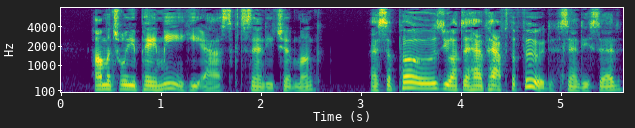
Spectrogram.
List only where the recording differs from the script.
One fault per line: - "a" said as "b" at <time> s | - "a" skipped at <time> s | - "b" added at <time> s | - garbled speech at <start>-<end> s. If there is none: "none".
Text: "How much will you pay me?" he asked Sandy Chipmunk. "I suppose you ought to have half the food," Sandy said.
none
